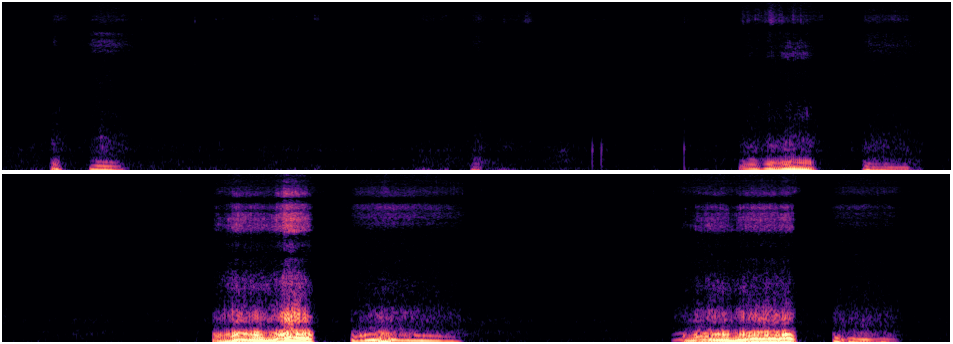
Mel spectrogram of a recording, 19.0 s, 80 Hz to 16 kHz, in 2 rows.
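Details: A sleeping dog snores loudly in low rumbling pairs, about 13 breaths a minute.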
